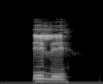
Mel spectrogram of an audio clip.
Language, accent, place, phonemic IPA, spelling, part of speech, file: French, France, Lyon, /e.le/, héler, verb, LL-Q150 (fra)-héler.wav
- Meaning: to hail (call out loudly)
